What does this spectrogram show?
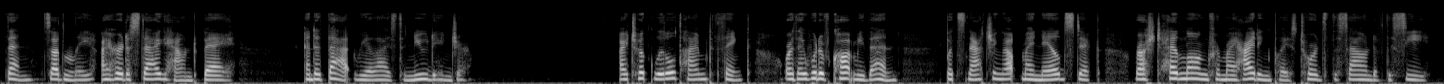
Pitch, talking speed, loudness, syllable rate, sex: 225 Hz, 185 wpm, -20 LUFS, 5.4 syllables/s, female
